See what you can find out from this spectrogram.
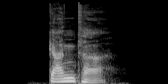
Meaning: gander (male goose)
- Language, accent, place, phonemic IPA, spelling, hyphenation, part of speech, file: German, Germany, Berlin, /ˈɡantɐ/, Ganter, Gan‧ter, noun, De-Ganter.ogg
